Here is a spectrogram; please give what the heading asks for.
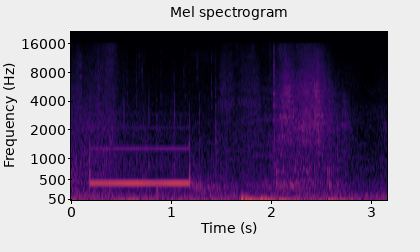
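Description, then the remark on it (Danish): A steady electronic telephone tone sounds for about a second, clear, as someone places a phone call, followed by a dull clunk and some rustling handling noise. No one speaks. “Det ringer vi altså lige op og siger.”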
